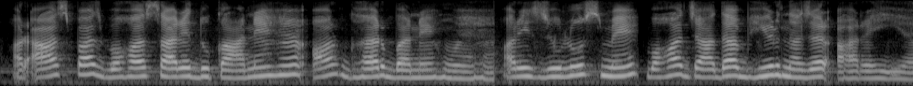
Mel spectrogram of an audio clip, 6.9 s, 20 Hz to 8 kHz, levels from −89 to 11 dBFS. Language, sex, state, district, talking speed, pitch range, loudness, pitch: Hindi, female, Bihar, Gaya, 195 wpm, 230-280 Hz, -27 LUFS, 255 Hz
